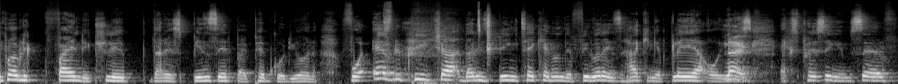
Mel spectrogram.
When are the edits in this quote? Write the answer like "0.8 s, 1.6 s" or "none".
none

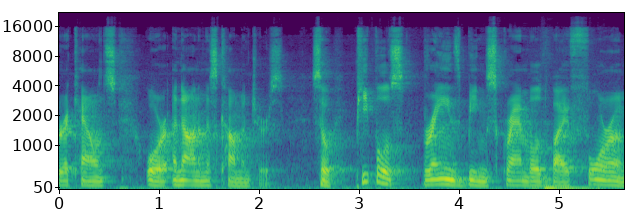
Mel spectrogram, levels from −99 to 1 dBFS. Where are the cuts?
none

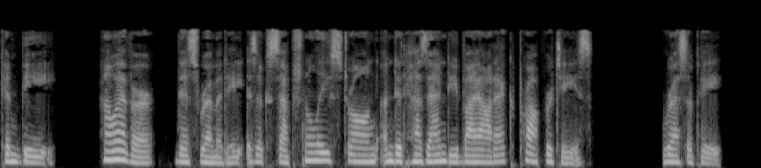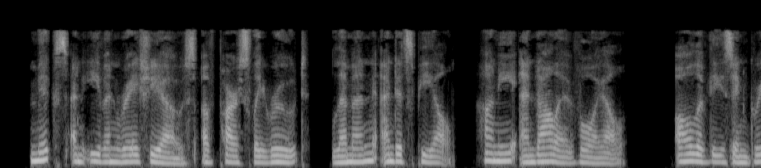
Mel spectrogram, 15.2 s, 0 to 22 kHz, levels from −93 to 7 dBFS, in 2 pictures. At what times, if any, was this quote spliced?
2.9 s

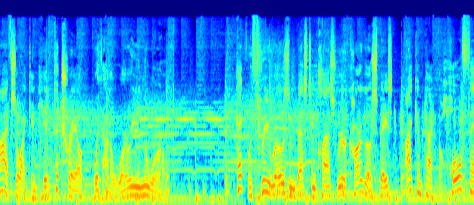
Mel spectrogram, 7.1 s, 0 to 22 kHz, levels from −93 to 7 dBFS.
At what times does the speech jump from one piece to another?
none

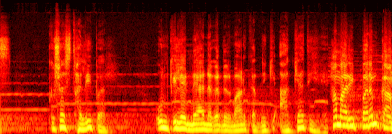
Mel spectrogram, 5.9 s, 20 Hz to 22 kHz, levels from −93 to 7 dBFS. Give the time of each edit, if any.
4.8 s

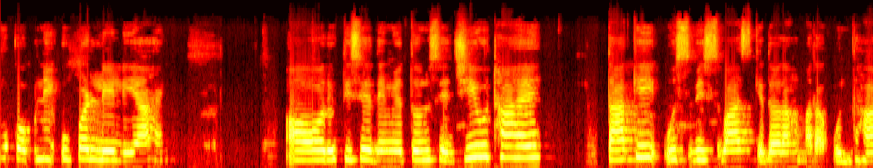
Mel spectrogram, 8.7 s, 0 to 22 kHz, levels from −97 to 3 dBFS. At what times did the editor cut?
none

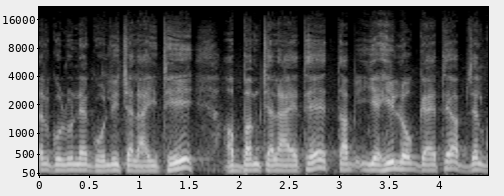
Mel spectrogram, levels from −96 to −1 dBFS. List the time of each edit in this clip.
none

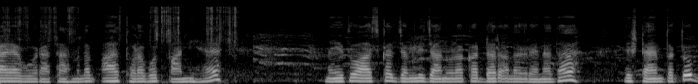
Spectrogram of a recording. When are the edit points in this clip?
2.6 s

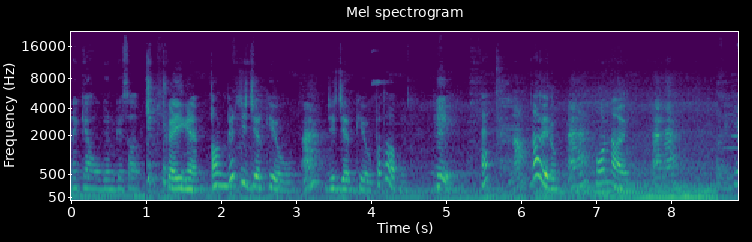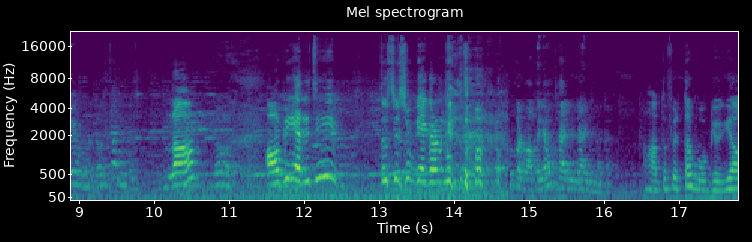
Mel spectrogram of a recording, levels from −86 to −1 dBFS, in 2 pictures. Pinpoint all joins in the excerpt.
0.9 s, 8.7 s, 14.7 s

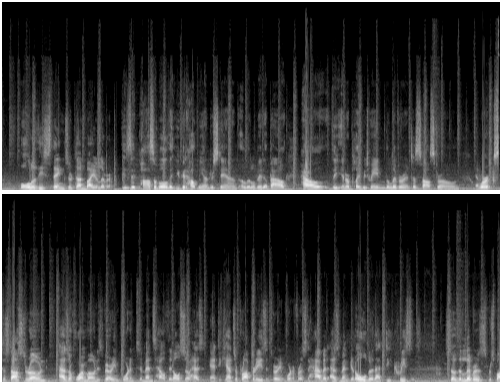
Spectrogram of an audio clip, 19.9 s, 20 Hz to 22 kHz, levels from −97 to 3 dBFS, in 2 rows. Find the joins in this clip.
2.5 s, 10.0 s

